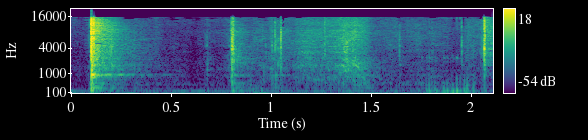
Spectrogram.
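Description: Bedsheet fabric rustling and rubbing against the plastic air nozzle of a BedJet bed climate blower as the sheet is fitted over it, with a few sharp plastic clicks, the loudest just after the start.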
